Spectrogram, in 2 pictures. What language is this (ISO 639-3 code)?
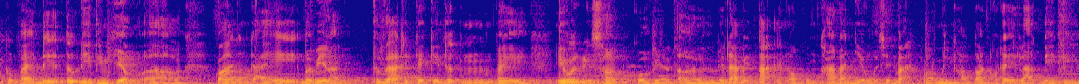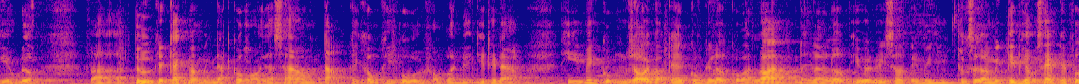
vie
